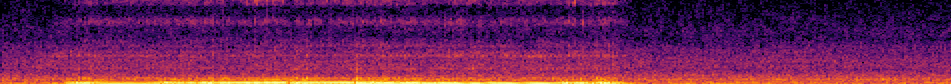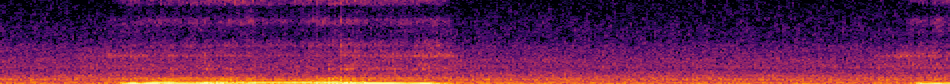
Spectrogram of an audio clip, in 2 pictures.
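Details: Loud, deep, rattling snores on each breath in, with quiet breathing out between, self-recorded from a person sleeping at night who was drooling; heavy snoring.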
